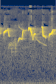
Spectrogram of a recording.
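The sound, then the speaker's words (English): A chiffchaff calls in a few quick, high, chirping notes, each a brief sweeping tweet in a bouncy, uneven rhythm, clear and alone without voices. “This is the call of the chiff-chaff.”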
